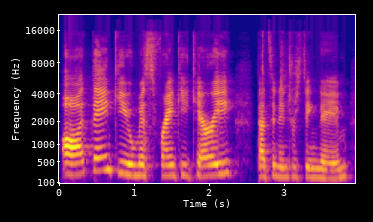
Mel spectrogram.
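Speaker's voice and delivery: usual speaking voice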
